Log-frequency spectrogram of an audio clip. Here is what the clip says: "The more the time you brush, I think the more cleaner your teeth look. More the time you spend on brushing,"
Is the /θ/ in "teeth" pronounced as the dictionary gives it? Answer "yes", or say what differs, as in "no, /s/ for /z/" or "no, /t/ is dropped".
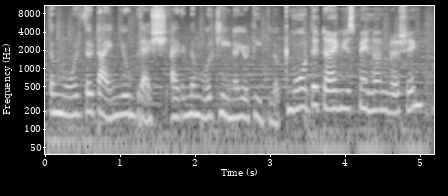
no, /t/ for /θ/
